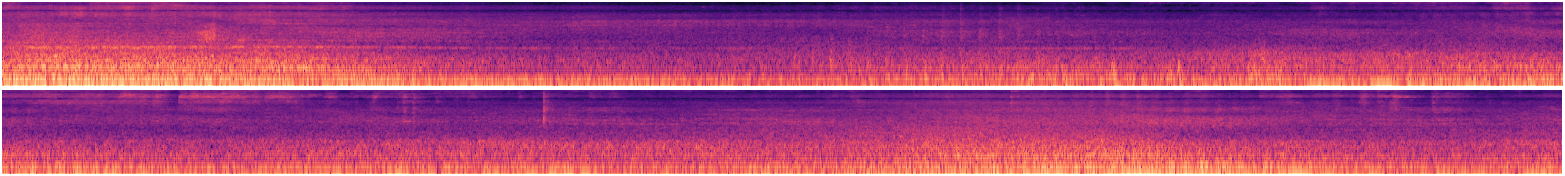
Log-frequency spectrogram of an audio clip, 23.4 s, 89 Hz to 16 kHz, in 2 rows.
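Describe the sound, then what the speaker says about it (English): A daily mixed freight train heading from Selkirk, New York to Cincinnati rumbles past at moderate distance, a continuous low roar of wheels and cars with faint clatter that holds steady throughout. "M561 is daily mixed freight out of Selkirk, New York, and heads to Cincinnati"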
